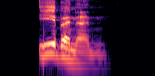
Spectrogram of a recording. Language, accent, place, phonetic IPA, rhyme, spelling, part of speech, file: German, Germany, Berlin, [ˈeːbənən], -eːbənən, Ebenen, noun, De-Ebenen.ogg
- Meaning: plural of Ebene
